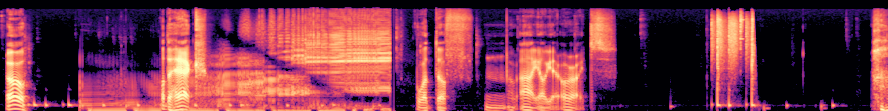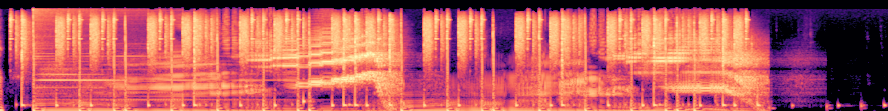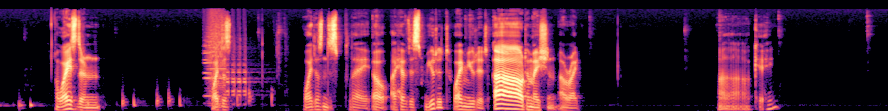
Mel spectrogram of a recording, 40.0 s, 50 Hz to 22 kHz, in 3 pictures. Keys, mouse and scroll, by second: 0.5-1.4 ctrl+scroll down 4, 2.4-2.7 scroll up 2, 2.8 scroll down 2, 4.1-5.1 scroll up 4, 5.3 scroll down 2, 5.8 space, 6.8 ctrl+d, 7.2 ctrl+scroll up 2, 7.7 ctrl+click, 8.5 click, 9.8 ctrl+scroll up 2, 10.5 space, 10.9 ctrl+scroll down 2, 11.8-12.4 ctrl+scroll down 4, 12.6 ctrl+space, 13.0 ctrl+click, 13.3 ctrl+space, 13.6 ctrl+scroll up 2, 14.5 ctrl+scroll up 2, 15.6 click, 17.8 ctrl+scroll down 2, 26.3-26.7 scroll down 2, 26.8-27.1 scroll down 2, 27.4-28.1 scroll down 2, 28.2 scroll up 2, 28.7 ctrl+scroll down 2, 29.0-29.6 ctrl+scroll up 4, 30.7 space, 32.1 click, 33.5 click, 34.5 click, 35.3-37.5 drag, 37.5 ctrl+scroll up 2, 38.2-39.7 ctrl+drag, 39.9 click.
